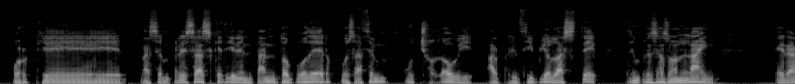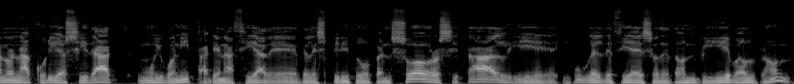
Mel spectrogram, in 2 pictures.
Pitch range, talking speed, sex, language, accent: 85-110 Hz, 160 wpm, male, Spanish, Spanish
